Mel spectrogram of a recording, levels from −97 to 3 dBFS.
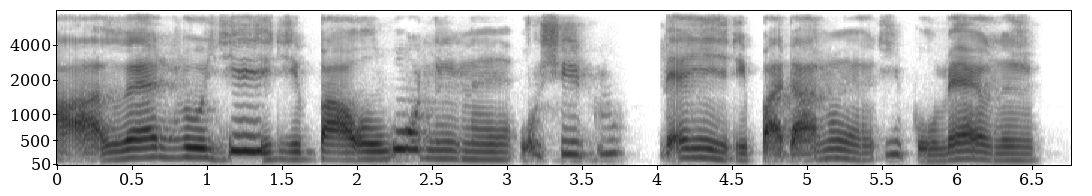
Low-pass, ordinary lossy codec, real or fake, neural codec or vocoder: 7.2 kHz; none; fake; autoencoder, 22.05 kHz, a latent of 192 numbers a frame, VITS, trained on one speaker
